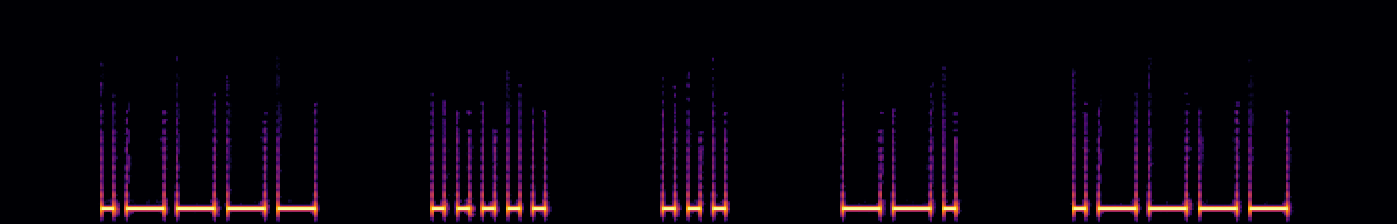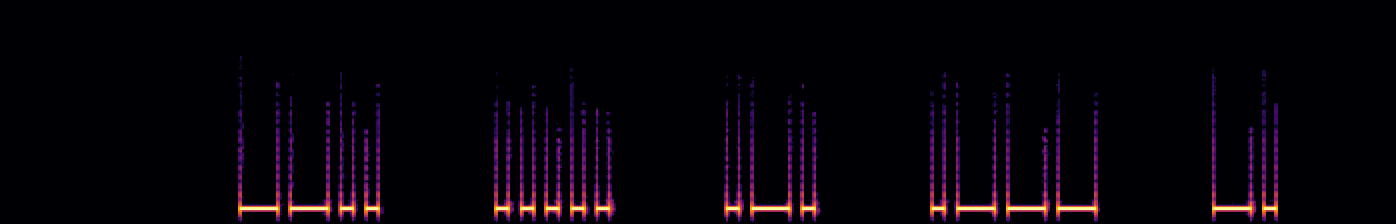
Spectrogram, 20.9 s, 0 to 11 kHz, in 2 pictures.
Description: Morse code, heard as a keyed tone, about 13 wpm, spaced as for 7 wpm, 800 Hz. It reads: 15SG1 Z5RJN
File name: LEZIONI / 8 YJ45 / 8 YJ45 ws 12wpm 3146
